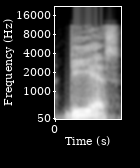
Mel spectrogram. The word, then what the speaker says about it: DS: The addition of S to D indicated the plural form, but in French, the result, DS, phonetically resembled the word déesse, meaning goddess.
